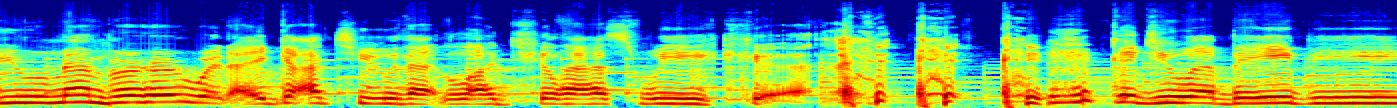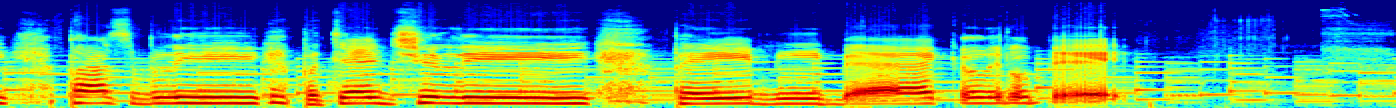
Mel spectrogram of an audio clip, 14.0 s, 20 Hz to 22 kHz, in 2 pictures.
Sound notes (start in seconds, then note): 3.9 coughs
